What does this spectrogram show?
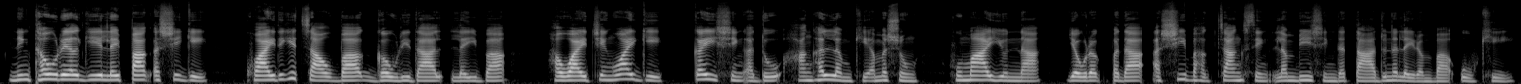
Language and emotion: Manipuri, neutral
